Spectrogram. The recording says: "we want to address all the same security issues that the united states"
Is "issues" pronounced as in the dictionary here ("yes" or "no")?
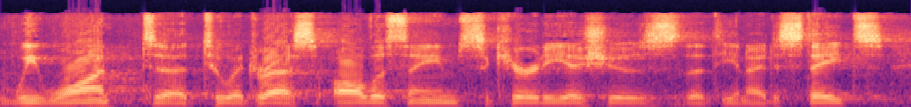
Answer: yes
